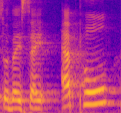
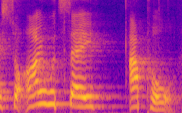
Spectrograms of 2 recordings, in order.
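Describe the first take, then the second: First: "apple" with the A pushed toward an E sound, "epple"; learner's "apple". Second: "apple" with a flat open A as in cat; teacher's model "apple"; British apple. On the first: Retold or imitated. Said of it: "pronounce the A like an uh sound". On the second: Shown as a demonstration. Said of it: "but an American might say".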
